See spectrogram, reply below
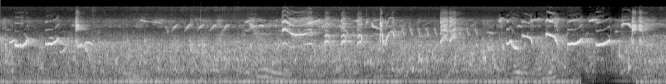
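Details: In an East Java forest far from settlements, an orange-headed thrush sings in the afternoon beside a flowing river to call a female for mating; bright, looping whistled phrases alternate with chattering notes over a constant low rumble. Recorded on Android.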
